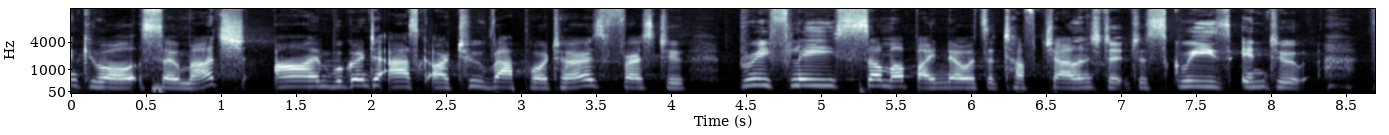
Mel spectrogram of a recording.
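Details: Adult speaker; normal voice.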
